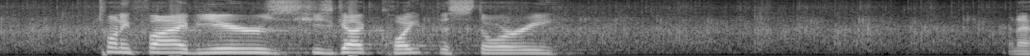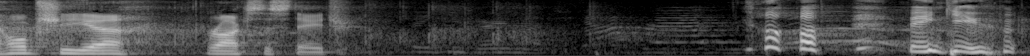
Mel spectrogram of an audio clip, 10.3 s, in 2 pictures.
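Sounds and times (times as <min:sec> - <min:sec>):
audience applause: 0:00.0 - 0:07.8
laughter: 0:00.5 - 0:02.8, 0:05.1 - 0:06.7, 0:08.9 - 0:10.2
speech: 0:00.5 - 0:02.9, 0:05.1 - 0:07.0, 0:09.0 - 0:10.2.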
